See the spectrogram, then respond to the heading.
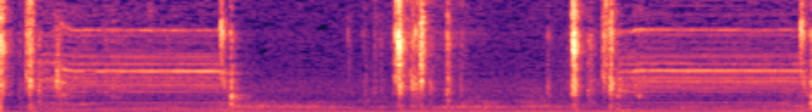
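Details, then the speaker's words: Proton Wira that cranked but would not start: after the fuel pump connector was refitted and secured, key-on gives a steady low electric hum under a few clicks, a healthy fuel pump priming. "Yes, ada bunyi hum dah sekarang. Dengar ya bunyi dia."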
